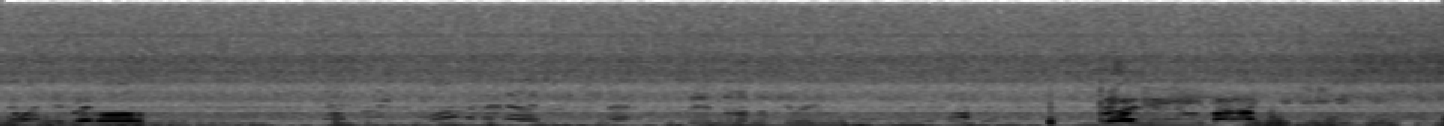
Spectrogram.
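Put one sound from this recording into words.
Men call out across an open field outdoors.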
